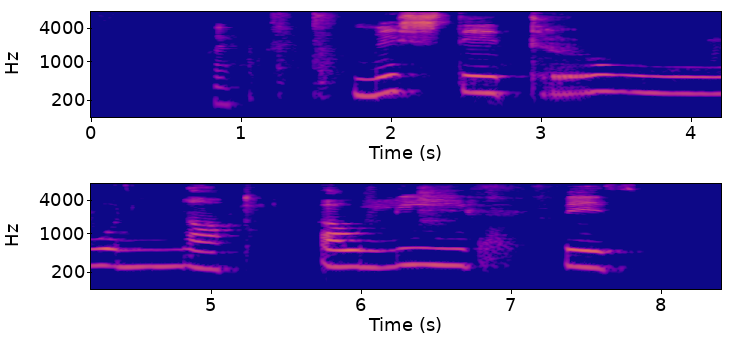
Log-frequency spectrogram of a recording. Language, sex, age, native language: Icelandic, male, 9, Icelandic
